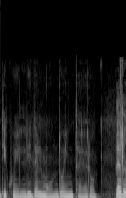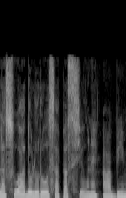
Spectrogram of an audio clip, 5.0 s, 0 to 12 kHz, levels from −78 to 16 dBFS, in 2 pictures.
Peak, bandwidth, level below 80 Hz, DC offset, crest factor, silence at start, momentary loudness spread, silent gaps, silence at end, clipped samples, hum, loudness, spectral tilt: -4 dBFS; 9 kHz; -54 dBFS; under 0.1%; 14 dB; 0 s; 8 LU; none; 0 s; under 0.1%; none; -17 LUFS; -5 dB/octave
